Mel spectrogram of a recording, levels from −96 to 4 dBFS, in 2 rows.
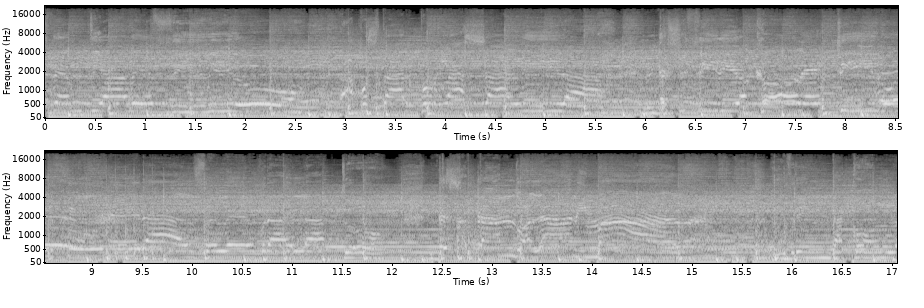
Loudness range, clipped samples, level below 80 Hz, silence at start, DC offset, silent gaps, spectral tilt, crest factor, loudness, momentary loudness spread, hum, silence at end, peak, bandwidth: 0 LU; under 0.1%; -24 dBFS; 0 s; under 0.1%; none; -4 dB/octave; 10 dB; -10 LUFS; 1 LU; none; 0 s; 0 dBFS; over 20 kHz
